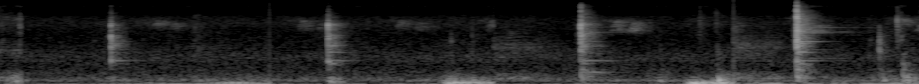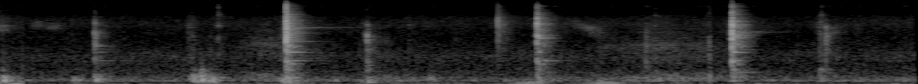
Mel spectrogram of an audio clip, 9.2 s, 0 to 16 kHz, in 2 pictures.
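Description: Click-type torque wrench clicking as it reaches its low 3 N·m setting on the small screws of a bicycle hub, one sharp click about every second, with dull knocks from handling in between.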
